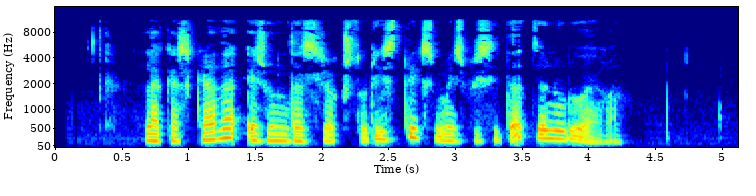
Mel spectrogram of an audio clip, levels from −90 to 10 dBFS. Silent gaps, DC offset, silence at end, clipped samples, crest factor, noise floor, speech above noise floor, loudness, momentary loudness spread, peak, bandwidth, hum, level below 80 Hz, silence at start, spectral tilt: none; under 0.1%; 0.9 s; under 0.1%; 20 dB; -58 dBFS; 37 dB; -22 LUFS; 7 LU; -2 dBFS; 11.5 kHz; none; -68 dBFS; 0.65 s; -5 dB/octave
